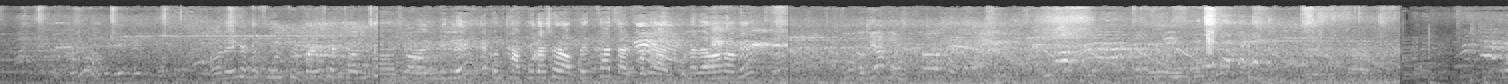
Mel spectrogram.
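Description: A young woman talks cheerfully and close by.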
